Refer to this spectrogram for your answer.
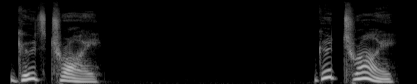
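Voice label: Good try, English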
